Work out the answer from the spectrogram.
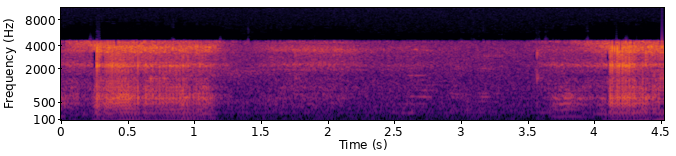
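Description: Two loud, rattling snores about 4 seconds apart with quiet breathing between them: snoring.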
